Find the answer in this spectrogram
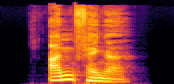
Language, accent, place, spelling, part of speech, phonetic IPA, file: German, Germany, Berlin, Anfänge, noun, [ˈanfɛŋə], De-Anfänge.ogg
- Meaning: nominative/accusative/genitive plural of Anfang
